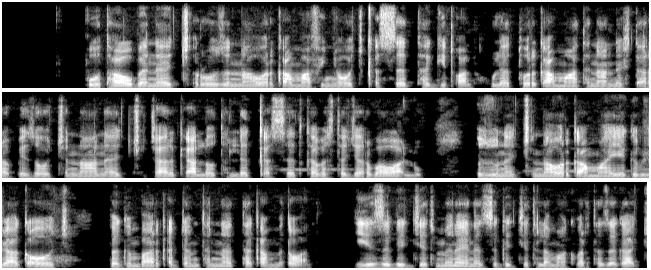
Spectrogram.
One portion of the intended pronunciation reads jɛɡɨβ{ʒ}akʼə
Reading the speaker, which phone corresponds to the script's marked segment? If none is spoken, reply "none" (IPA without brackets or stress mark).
ʒ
